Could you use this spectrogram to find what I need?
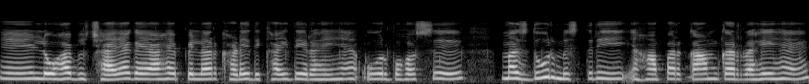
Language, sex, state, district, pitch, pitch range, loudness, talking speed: Hindi, female, Uttar Pradesh, Etah, 250 Hz, 240-260 Hz, -17 LUFS, 165 wpm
